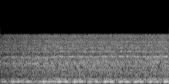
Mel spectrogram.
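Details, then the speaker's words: 1972 Chevy Monte Carlo small-block 350 V8 with newly installed FiTech Go EFI, warmed up, coolant at 168: deep even lope at idle with no stumble or shake; normal warm idle. "no shaking or nothing cars rning good so going let it let's play it a little"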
